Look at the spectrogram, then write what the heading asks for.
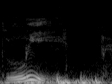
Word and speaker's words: Lie: And a big part of that is uh that I'm looking into right now is uh Lee Groups Lie E, but it's a Norwegian name pronounced Lee mathemat Norwegian mathematician towards the end of the 19th century who came up with this math.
